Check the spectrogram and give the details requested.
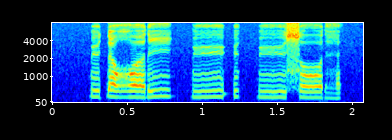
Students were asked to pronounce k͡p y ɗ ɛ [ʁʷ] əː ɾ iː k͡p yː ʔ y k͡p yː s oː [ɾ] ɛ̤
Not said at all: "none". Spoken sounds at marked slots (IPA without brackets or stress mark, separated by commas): ʁʷ, ɾ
